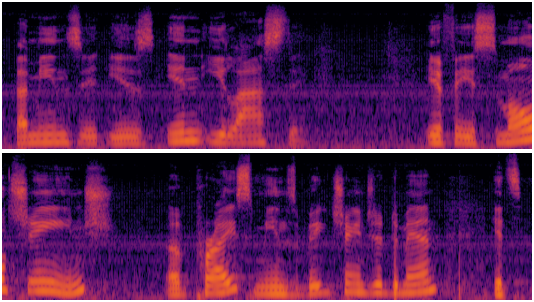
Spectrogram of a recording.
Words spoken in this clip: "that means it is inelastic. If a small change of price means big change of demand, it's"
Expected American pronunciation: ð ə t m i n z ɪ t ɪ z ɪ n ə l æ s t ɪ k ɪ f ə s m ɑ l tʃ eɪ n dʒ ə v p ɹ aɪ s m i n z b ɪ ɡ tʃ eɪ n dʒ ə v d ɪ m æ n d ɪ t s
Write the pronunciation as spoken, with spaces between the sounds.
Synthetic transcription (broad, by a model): ð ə t m i n z ɪ t ɪ z ɪ n ə l æ s t ɪ k ɪ f ə s m ɑ l tʃ eɪ n dʒ ə v p ɹ aɪ s m i n z b ɪ ɡ tʃ eɪ n dʒ ə v d ɪ m æ n d ɪ t s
